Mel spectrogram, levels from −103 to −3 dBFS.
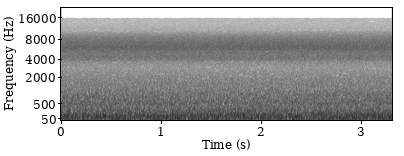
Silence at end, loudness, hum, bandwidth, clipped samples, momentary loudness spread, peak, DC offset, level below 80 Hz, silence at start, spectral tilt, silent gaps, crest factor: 0 s; -25 LUFS; none; 16 kHz; under 0.1%; 0 LU; -12 dBFS; under 0.1%; -34 dBFS; 0 s; -3 dB/octave; none; 14 dB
